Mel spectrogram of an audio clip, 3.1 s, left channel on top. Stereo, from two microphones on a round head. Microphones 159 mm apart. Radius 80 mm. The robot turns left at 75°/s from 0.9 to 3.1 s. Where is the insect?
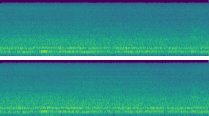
150° left, 1.2 m; by 3.1 s 15° right, 1.2 m.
